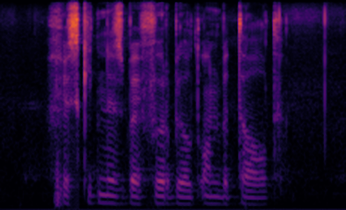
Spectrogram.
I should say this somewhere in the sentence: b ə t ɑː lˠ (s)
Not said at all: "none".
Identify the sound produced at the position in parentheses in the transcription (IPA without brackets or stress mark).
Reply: t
